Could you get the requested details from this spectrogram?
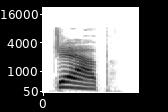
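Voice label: "jap", British English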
